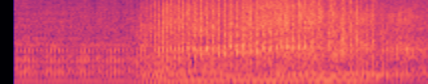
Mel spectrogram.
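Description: Motocross bike engines held at steady revs on the start line, then revving hard as the bikes launch from the start about two-thirds of a second in, the pitch rising and wavering.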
